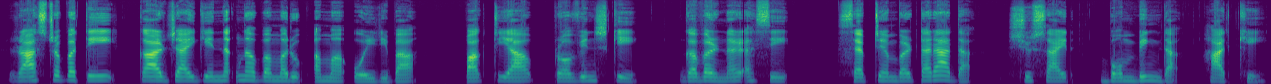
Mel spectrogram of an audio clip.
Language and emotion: Manipuri, neutral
